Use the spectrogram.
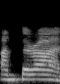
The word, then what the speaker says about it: Antara: I say Antara and Tara, but Okay.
